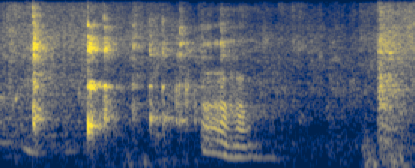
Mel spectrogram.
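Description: Dishes, pots and pans clatter and clink while being washed at home, with scattered sharp knocks and rattles over a faint wash of water and a voice speaking at times.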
